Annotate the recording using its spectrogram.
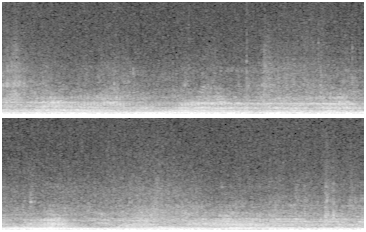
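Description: A steady, low engine drone with an even hum, unchanging in pitch and level.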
